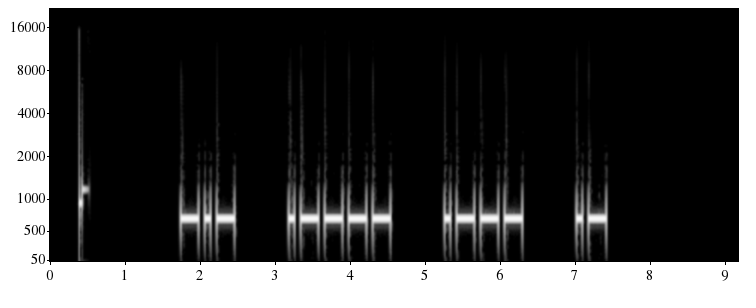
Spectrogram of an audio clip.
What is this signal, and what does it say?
Morse code, heard as a keyed tone, about 15 wpm, spaced as for 9 wpm, 700 Hz. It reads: K1JA
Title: USA Call Signs - 3x Character Spacing - 15wpm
